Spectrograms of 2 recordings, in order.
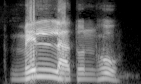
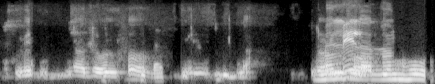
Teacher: نون کی بالکل بھی آواز نہیں آئے گی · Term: ادغام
